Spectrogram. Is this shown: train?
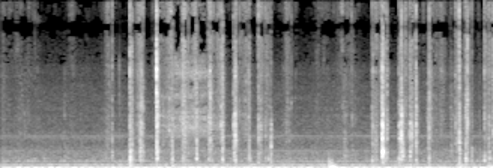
no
